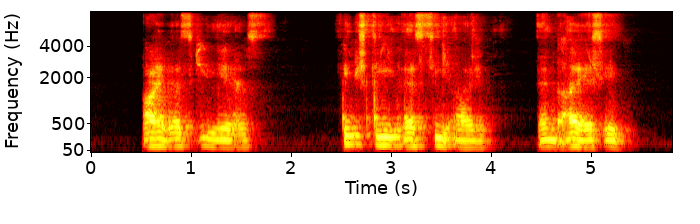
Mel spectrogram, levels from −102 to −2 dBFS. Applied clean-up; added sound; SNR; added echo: neural mask model DeepFilterNet 3.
